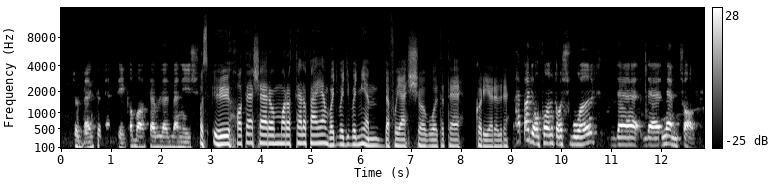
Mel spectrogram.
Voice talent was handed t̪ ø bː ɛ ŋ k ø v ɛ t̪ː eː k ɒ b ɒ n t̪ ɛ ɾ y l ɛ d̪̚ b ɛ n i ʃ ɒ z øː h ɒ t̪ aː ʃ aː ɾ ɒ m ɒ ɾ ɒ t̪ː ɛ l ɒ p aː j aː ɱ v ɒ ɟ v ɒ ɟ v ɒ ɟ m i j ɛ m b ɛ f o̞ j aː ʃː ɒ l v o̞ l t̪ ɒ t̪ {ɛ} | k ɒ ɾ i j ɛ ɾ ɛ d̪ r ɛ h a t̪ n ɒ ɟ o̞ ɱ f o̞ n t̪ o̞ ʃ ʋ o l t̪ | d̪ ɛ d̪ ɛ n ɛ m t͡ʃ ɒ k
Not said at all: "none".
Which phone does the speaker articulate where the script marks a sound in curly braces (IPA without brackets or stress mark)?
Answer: ɛ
